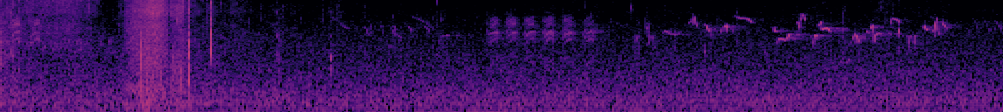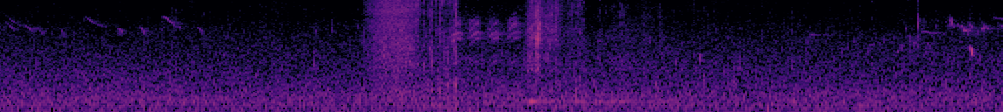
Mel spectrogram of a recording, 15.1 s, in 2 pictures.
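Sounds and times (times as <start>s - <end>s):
soft rustle of movement: 0.0s - 2.2s, 10.2s - 12.9s
faint songbird chirps: 0.0s - 15.0s.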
